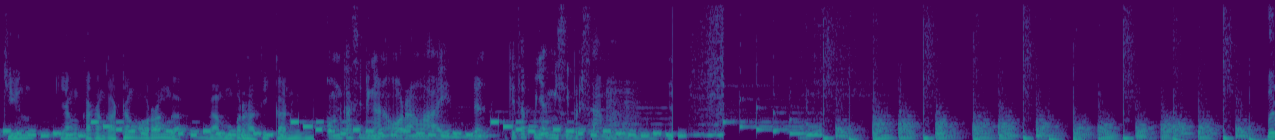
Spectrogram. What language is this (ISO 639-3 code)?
ind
